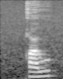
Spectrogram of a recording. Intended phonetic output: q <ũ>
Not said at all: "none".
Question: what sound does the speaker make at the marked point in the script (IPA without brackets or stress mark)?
u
